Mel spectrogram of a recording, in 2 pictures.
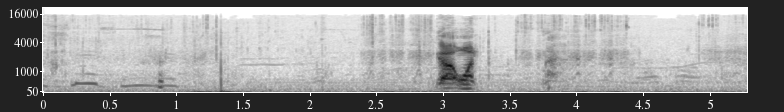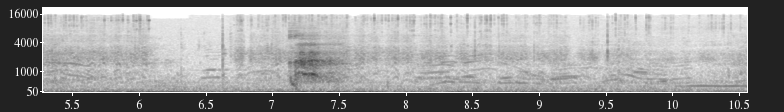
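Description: A man's voice in two short untranscribed exclamations, about three and seven seconds in, with fainter wavering sounds between them.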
